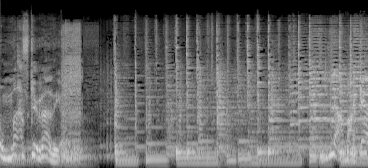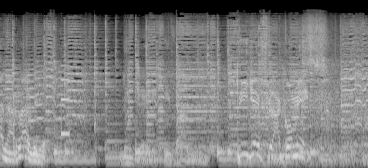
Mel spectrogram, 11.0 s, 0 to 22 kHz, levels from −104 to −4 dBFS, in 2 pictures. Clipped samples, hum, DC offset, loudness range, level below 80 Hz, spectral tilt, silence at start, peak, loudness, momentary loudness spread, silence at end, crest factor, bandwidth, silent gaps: under 0.1%; none; under 0.1%; 9 LU; -54 dBFS; -2.5 dB/octave; 0 s; -4 dBFS; -22 LUFS; 12 LU; 0 s; 20 dB; 17.5 kHz; none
